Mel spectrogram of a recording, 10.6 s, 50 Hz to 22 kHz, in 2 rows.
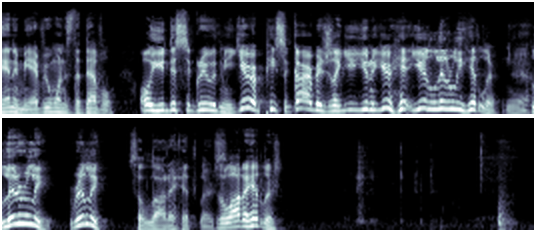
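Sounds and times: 
speech: 0.0s - 8.2s
person sipping an iced mochaccino: 8.8s - 10.5s.

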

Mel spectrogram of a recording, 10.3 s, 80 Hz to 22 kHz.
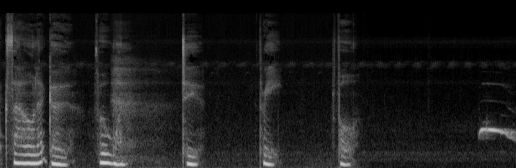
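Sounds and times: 
faint continuous insect drone: 0.0s - 10.3s
speech: 0.2s - 2.6s, 3.7s - 4.0s, 5.2s - 5.6s, 6.8s - 7.1s
owl hooting: 9.5s - 10.3s.

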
